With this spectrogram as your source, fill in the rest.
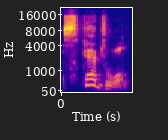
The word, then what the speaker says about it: schedule: There is one which is schedule. Schedule is also another word where CH is pronounced as K.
